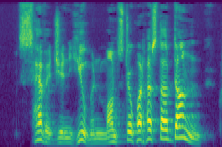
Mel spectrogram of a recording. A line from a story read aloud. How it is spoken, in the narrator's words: cried Theodore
